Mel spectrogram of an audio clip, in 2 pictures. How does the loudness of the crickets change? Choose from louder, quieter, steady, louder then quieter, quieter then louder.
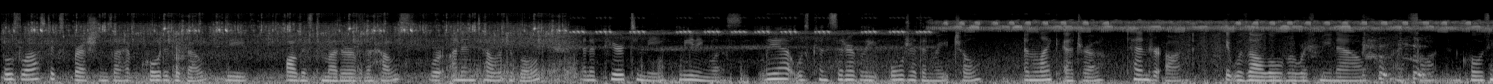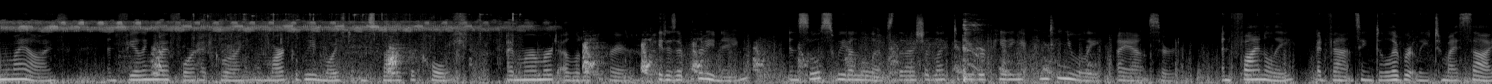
steady.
